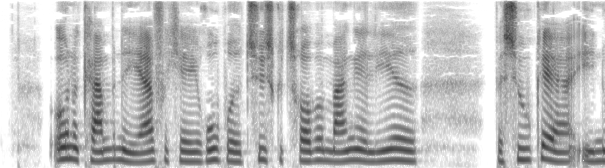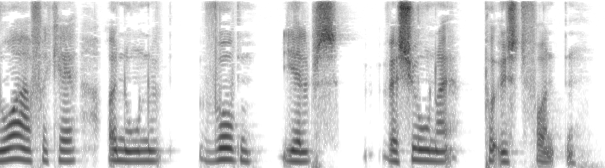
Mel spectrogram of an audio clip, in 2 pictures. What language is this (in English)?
Danish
